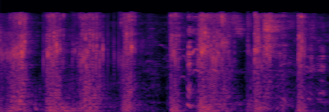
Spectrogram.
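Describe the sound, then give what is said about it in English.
A voice makes wet, squelchy mouth noises imitating a peanut butter sandwich being made, loud, fart-like and sputtering in several bursts with a brief pause midway, no words spoken. “So I'm gonna make a peanut it butter sandwich. Very fart like.”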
